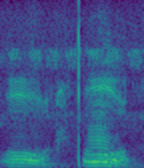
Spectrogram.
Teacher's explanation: कंठ से और ओठ से बीच बोलता है। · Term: कंठोष्ठे वर्ण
